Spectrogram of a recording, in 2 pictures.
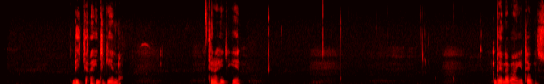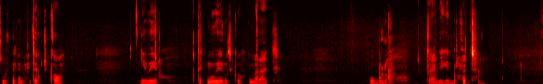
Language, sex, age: Wolof, female, 25-35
